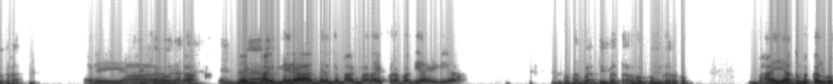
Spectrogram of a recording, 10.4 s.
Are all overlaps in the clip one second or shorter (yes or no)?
no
